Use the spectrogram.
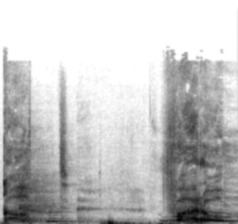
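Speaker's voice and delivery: breathy whispered plea, rising high on warum; inner cry to God. Retold or imitated. Believer silently crying out to God, whispered. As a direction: whisper the question up toward heaven. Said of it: "schreie ich innerlich zu Gott".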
